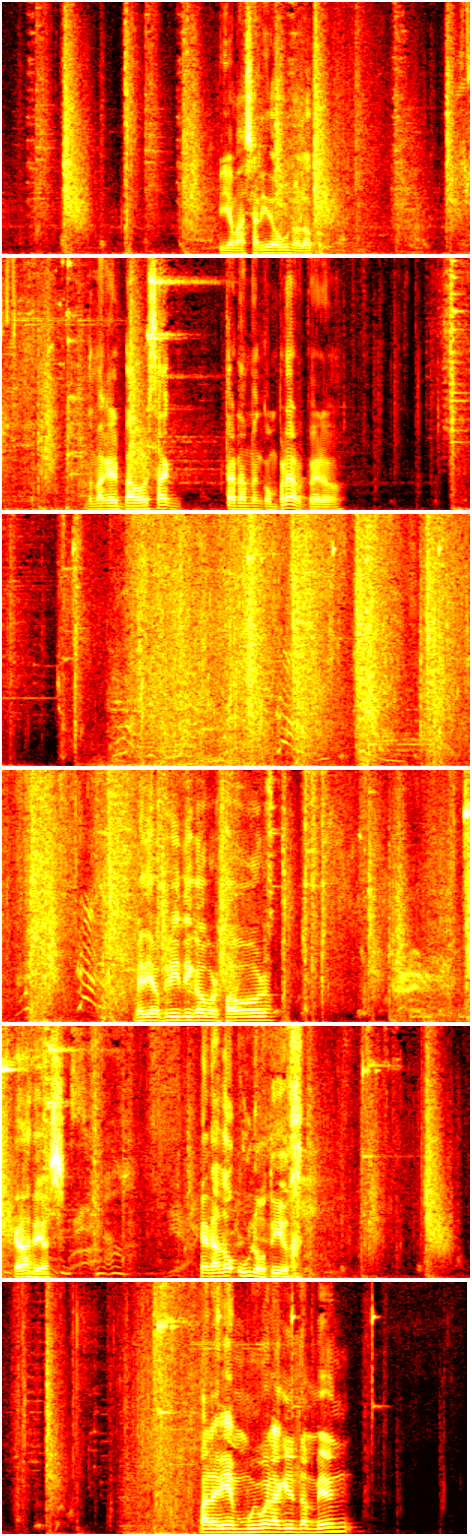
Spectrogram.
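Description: Game weapons clash and spells whoosh.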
